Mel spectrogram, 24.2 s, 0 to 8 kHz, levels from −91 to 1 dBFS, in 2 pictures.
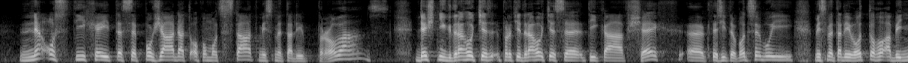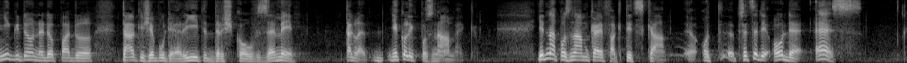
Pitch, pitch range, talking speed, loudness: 155 Hz, 135-175 Hz, 115 wpm, -27 LUFS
